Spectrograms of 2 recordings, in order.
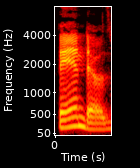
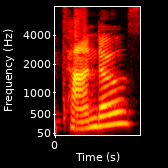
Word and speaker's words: Thandos: si I'm calling like Sandoz but is there really Tondo well yeah the H is silent so ah it's a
